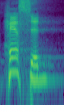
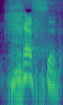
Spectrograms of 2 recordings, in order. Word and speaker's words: hesed: That is a Hebrew word that is spelled H-E-S-E-D. We might say in West Texas, hesed. But to say it in Hebrew, it's actually hesed. And you have to say it like you're trying to hawk something up.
